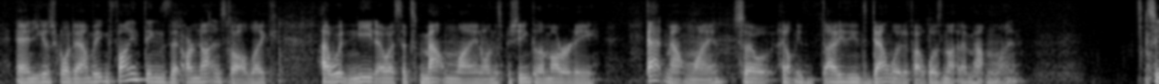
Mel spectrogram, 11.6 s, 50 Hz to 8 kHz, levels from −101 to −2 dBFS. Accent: American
